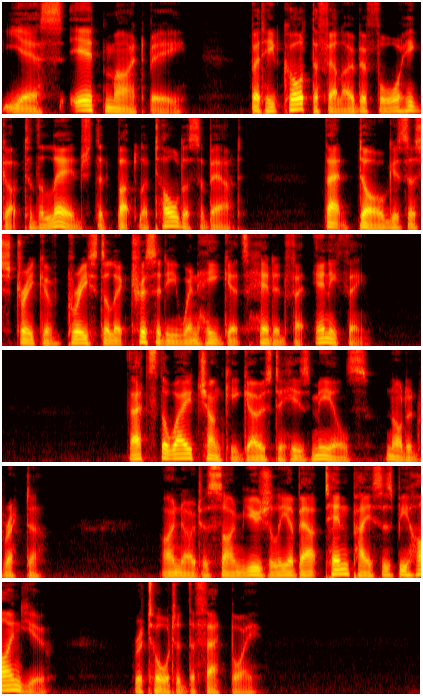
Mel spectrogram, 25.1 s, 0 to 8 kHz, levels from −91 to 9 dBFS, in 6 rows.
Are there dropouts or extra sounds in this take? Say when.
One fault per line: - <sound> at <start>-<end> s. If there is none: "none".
none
